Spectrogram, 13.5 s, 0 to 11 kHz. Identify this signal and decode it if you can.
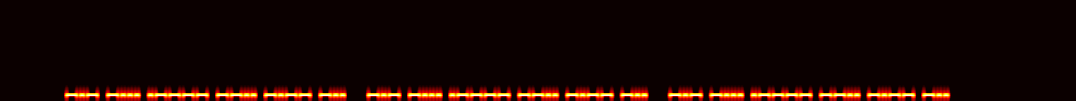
Morse code, heard as a keyed tone, about 28 wpm, 700 Hz. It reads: KB1ZYD KB1ZYD KB1ZYD
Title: USA Call Signs Repeated 3x 28wpm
